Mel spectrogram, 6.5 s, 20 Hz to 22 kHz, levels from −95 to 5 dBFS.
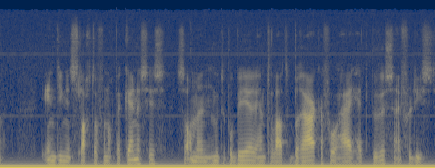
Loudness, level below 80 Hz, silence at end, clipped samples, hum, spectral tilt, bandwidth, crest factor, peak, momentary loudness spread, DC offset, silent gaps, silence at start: -28 LUFS; -44 dBFS; 0 s; under 0.1%; none; -6 dB/octave; 17.5 kHz; 24 dB; -2 dBFS; 10 LU; 60%; none; 0 s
